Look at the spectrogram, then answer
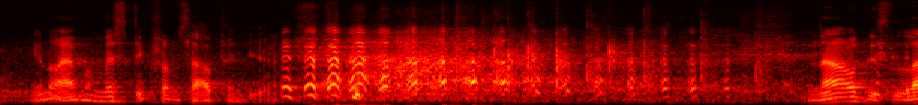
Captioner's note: laughter/Applause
